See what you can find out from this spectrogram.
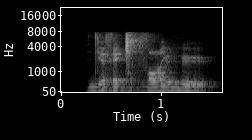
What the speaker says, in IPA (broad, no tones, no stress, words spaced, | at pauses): dʲɐseɡ͡ǀɐp zˤɨɐ̯jʉ ɦʉ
